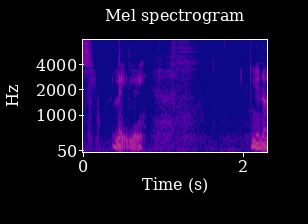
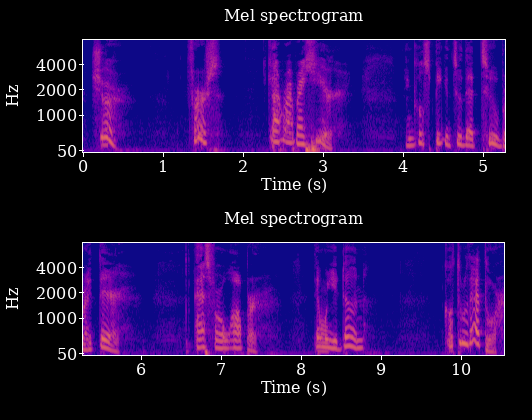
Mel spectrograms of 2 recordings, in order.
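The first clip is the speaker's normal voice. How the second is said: much higher put-on clerk voice; fast-food worker impression; 7 semitones higher than usual. Worker sending customer from door to door, high mock clerk voice. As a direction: pitch the counter worker way up. Acting Burger King worker sending him around.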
